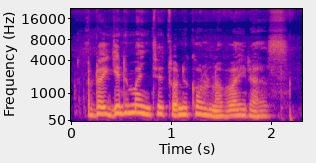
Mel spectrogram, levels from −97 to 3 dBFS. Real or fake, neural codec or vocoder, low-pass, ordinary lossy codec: real; none; none; none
